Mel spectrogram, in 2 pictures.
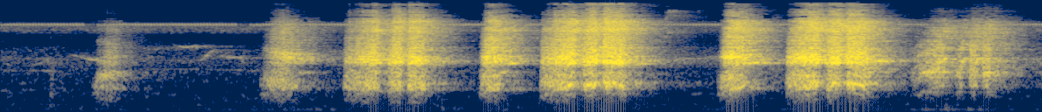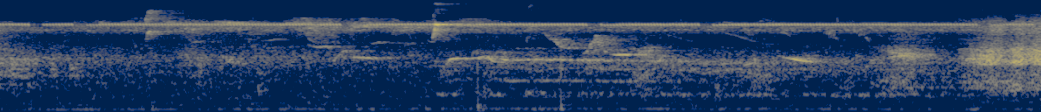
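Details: Chachalacas at dawn in vegetated countryside of vereda La Clavellina, Jamundí, Colombia, break into a raucous chorus of loud, harsh, rhythmic bursts for about four seconds, then fade to quieter distant calls and a thin high whistle.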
